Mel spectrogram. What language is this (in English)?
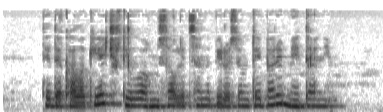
Georgian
